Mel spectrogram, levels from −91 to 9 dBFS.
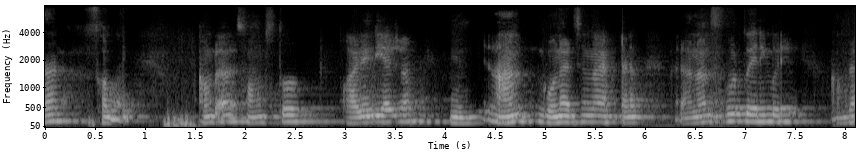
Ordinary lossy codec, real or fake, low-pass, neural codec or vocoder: none; fake; none; codec, 16 kHz, 1 kbps, X-Codec, HuBERT features, trained on balanced general audio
